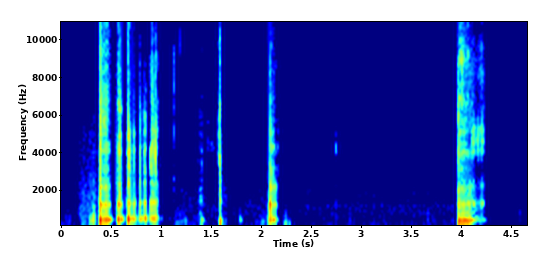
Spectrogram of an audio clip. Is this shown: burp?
yes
